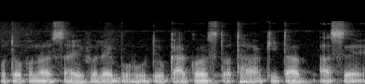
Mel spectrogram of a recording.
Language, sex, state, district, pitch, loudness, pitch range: Assamese, male, Assam, Sonitpur, 75 Hz, -17 LUFS, 75-80 Hz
